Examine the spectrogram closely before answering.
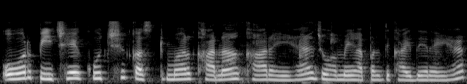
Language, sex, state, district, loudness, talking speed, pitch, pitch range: Hindi, female, Himachal Pradesh, Shimla, -16 LUFS, 205 wpm, 235 Hz, 210-265 Hz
